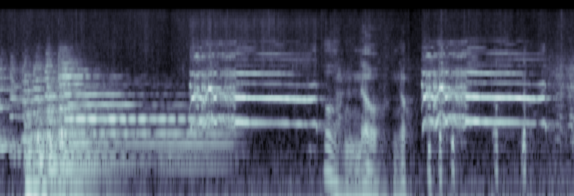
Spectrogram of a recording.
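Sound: chicken crowing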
